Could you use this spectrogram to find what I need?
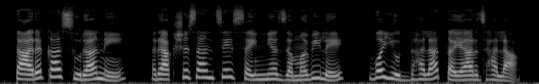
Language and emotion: Marathi, neutral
